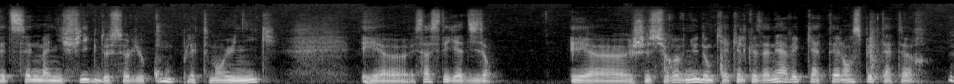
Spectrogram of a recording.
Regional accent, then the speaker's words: Auvergne-Rhône-Alpes, France; now in Paris, France; Alors, en ce moment, on vit à Paris, à côté de Paris, tous les deux. Mais à la base, moi, je suis de Savoie.

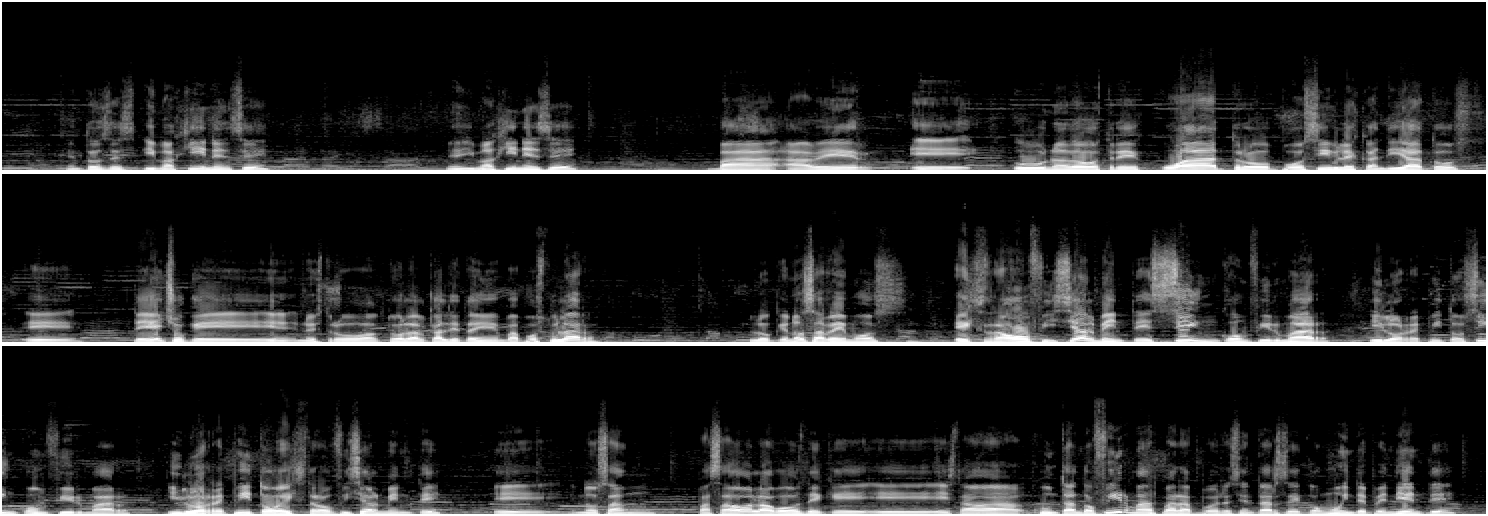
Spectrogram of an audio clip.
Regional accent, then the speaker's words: Peru; por el derecho que me asiste como ciudadano peruano

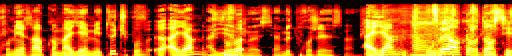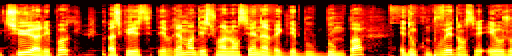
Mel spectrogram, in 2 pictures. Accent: Colombia; Non, mais c'est pas parce que je viens de Colombie que je vais finir ma vie en Colombie.

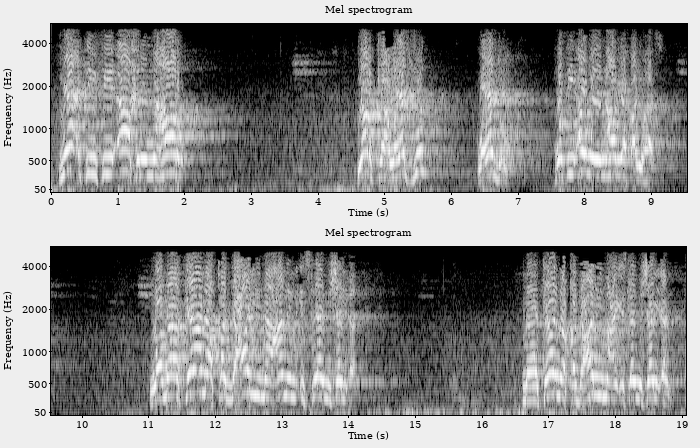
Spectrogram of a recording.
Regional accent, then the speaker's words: Egypt; لكن احنا كشعب مصري جعلنا الصرمة أكرمكم الله بيسموها البرطوشة القديمة

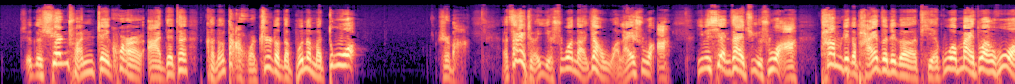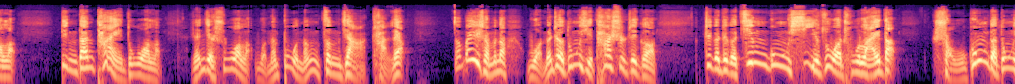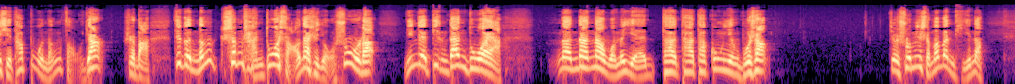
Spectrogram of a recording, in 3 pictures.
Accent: Shanghai, China; 说这个我老家上海啊

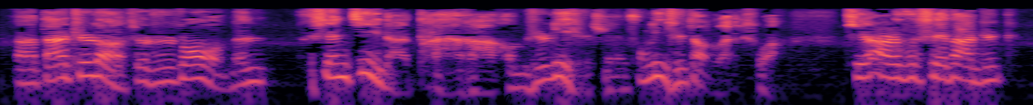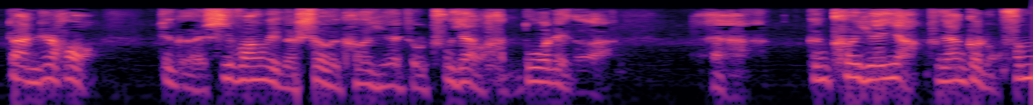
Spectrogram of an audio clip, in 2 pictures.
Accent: China; 我们中国人哈，在生活工作中

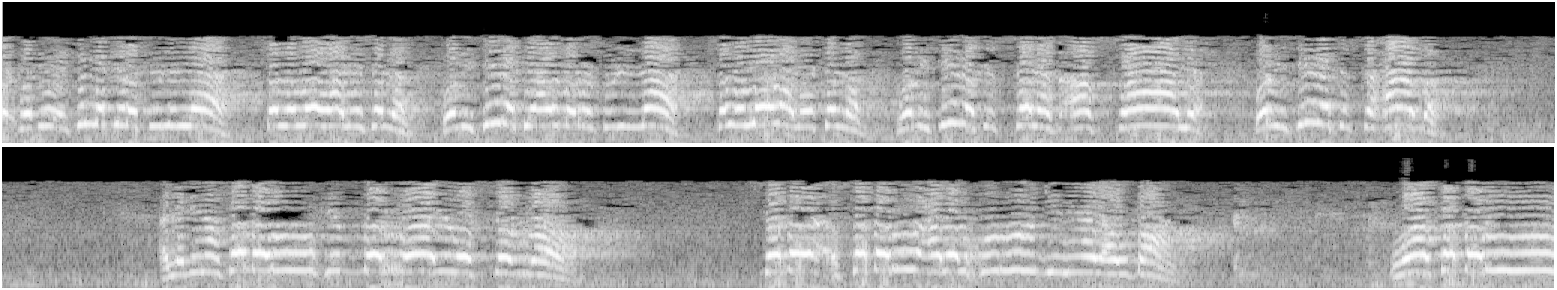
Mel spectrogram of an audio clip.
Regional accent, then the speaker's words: Yemen; now in Egypt; هو موجود عندنا باليمن ماذا أقول لك ماذا أقول لهم وأنا في مصر

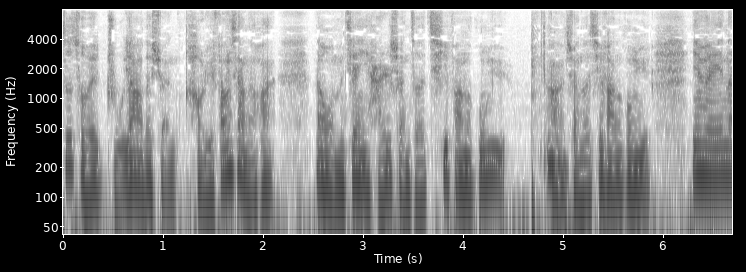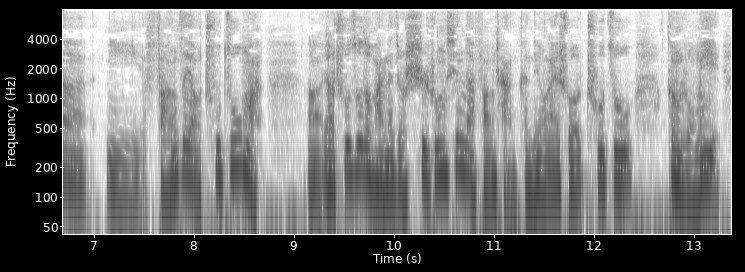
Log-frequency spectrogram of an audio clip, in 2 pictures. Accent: China; 我们正常来说呢，我们中国人去马来西亚是很方便的

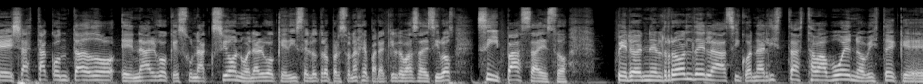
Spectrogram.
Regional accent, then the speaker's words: Buenos Aires, Argentina; No sé, somos un poco del mismo pueblo, decimos nosotras. Somos las dos de Flores.

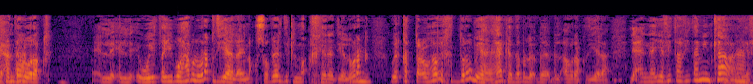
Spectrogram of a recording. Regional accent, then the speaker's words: Morocco; عندنا في المغرب باقي ما كنعرفوش الاستهلاكات واستعمالات ديال السمك في المغرب

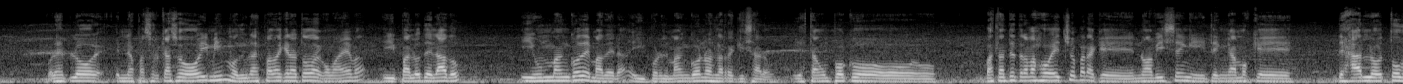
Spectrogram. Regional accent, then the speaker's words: Las Palmas, Canary Islands, Spain; yo que soy de Las Palmas

